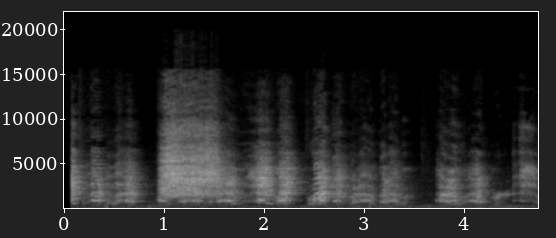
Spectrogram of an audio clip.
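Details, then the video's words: Pet bird grumbling and scolding its owner before going back into its nest: harsh, raspy, broadband bursts, a long loud one near the start, then shorter rough squawks every half second or so. "He's grumbling and telling me off before going back in his nest"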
